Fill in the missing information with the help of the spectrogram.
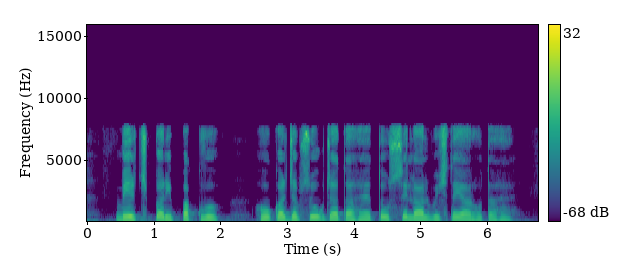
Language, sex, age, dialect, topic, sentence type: Hindi, female, 56-60, Marwari Dhudhari, agriculture, statement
